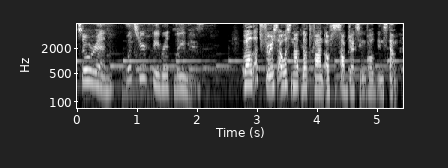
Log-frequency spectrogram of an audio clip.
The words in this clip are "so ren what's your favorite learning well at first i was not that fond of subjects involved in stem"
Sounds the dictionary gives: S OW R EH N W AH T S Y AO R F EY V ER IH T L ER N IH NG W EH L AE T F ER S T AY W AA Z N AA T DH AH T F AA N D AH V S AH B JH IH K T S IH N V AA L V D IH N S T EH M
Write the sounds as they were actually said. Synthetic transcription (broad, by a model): S OW R EH N W AH T S Y AO R F EY V ER IH T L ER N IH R W EH L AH T F ER S T AY W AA S N AA T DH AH T F AA N D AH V S AH B JH IH K T S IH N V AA L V D IH N S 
